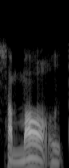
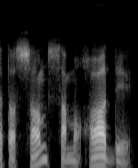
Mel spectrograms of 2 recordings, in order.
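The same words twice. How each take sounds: First: "samochód" with the middle syllable mo stressed. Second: "samochody" with stress moved to the next-to-last syllable cho. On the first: Teacher pointing out the singular's stress, on mo in "samochód". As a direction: lean on mo in "samochód", letting the end drop. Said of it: "Aqui a sílaba tônica é mo". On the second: Teacher showing the stress has moved, onto cho in "samochody". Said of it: "mudou também aqui". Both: Shown as a demonstration.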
